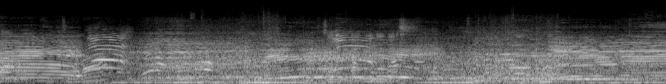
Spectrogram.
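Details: Peranakan Ongole feeder cattle from Java at the Siyono livestock market in Gunung Kidul, Yogyakarta, Indonesia, giving harmonic moos. Several rising-then-falling calls overlap, with steady market hubbub underneath.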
